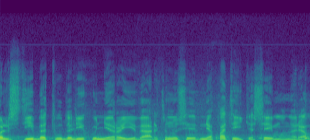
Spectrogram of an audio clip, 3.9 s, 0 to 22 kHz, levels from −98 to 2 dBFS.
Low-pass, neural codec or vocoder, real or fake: 19.8 kHz; none; real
